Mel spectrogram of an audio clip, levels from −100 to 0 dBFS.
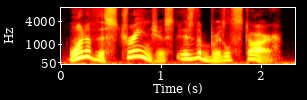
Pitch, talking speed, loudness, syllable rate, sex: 175 Hz, 205 wpm, -18 LUFS, 5.2 syllables/s, male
